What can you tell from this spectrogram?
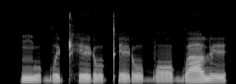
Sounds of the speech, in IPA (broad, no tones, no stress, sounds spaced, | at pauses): ŋ u ɡʷ i ʈʰ ɪ ɽ ʊ kʼ e ɽ o b ɔ ɡʷ a ɳ ɪ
